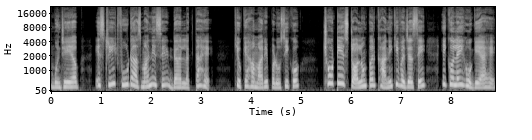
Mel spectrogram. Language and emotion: Urdu, fearful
